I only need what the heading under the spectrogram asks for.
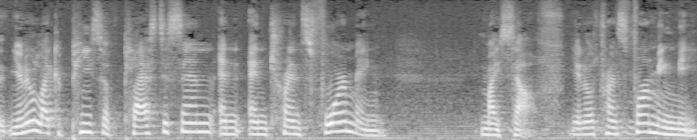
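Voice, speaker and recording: At a fairly slow pace, a woman with a French accent speaks in a fairly low pitch with a dark, mellow tone, lively intonation and very even loudness. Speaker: spiritual teacher. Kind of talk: announcement. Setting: home studio.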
